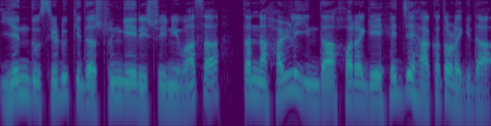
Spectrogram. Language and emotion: Kannada, neutral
